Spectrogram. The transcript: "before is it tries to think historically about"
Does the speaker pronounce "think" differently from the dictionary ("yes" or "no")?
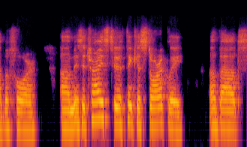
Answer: no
